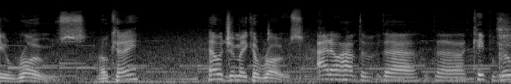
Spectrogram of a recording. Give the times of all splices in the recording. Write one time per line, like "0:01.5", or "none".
0:01.9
